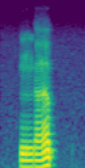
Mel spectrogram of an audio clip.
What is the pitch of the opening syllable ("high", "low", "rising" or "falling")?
rising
